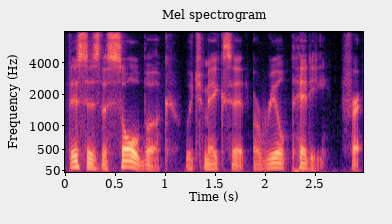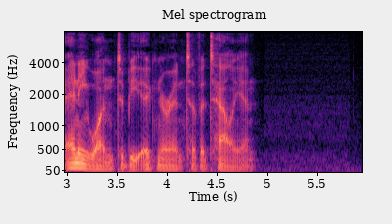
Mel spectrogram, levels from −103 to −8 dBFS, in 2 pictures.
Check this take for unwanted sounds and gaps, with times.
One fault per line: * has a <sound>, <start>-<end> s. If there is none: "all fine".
all fine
